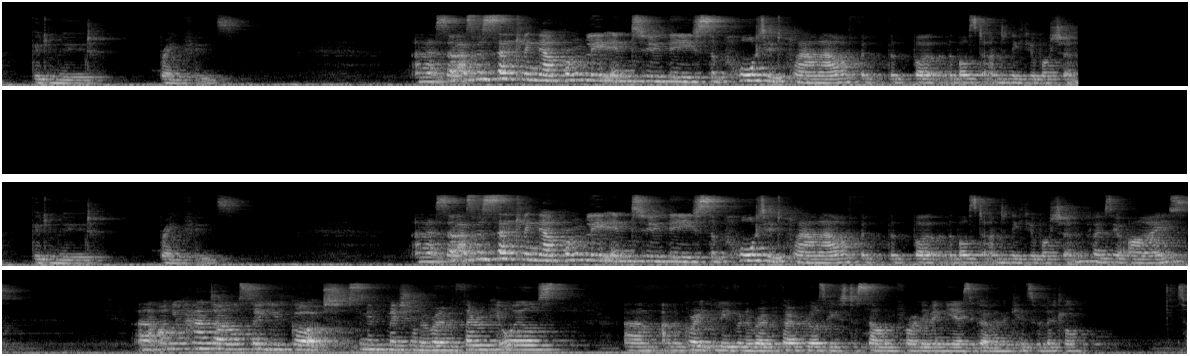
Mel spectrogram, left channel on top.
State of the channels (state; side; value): drops out; left; at 10.8 s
